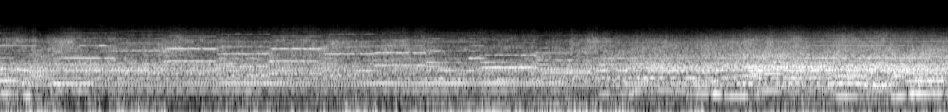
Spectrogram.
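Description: Helicopter engine and rotor noise, steady and growing a little louder near the end, mixed with a music score playing a slow melody of held notes.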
